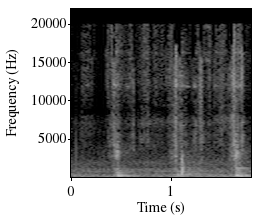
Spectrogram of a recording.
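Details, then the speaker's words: Three short dry rasping scrapes as the turbo shaft from a 24-valve Cummins is flicked round by hand during teardown; bearing sounds super dry, turbo suspected bad, not confirmed. "hear that that bearing sounds super dry"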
